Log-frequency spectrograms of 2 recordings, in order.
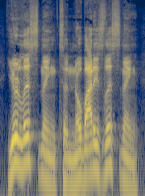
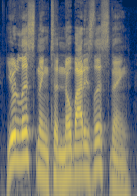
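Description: Both takes have the same delivery.

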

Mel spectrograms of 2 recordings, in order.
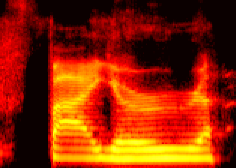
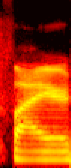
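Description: First: The word is stretched out and exaggerated. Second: The word is said plainly at normal length. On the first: "she stretches and exaggerates certain words in weird ways" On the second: "instead of saying fire"

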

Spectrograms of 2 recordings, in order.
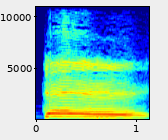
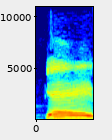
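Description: First: It is said with much more enthusiasm. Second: It is said with little enthusiasm.

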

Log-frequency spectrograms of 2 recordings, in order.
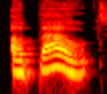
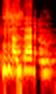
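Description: First: It is pronounced slowly and carefully. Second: It is pronounced casually in a Canadian way. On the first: "saying it really carefully" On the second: "it's like about"

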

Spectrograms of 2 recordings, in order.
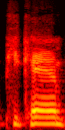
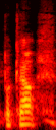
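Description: First: Pecan is said with a Southern pronunciation. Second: Pecan is said with a non-Southern pronunciation. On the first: "isn't that more the southern pronunciation, pecan pie" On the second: "As I would say, pecan"

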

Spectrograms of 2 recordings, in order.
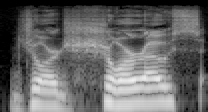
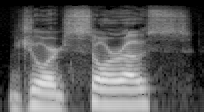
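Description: First: The name is said in an altered pronunciation. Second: The name is said in the standard way.

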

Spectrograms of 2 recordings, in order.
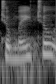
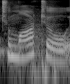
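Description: First: It is said with an American accent. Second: It is said with a British accent.

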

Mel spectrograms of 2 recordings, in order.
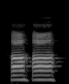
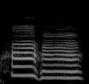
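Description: First: A lower laugh, without the high pitch. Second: A high-pitched laugh like Nelson from The Simpsons.

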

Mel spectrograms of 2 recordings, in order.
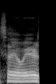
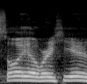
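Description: First: It is said very fast. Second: It is said at a normal speed.

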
